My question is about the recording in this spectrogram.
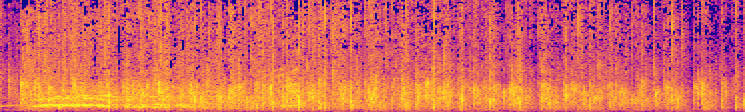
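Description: A live audience at a recording claps and cheers enthusiastically on request. Steady, dense applause and crowd noise fill the whole stretch, with a held whoop standing out in the first second or so.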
